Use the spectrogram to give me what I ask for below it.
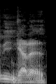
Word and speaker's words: Gallet: Et après avoir cassé d'énervement le bras de notre président, Mathieu Gallet, ce bras avec Mathieu lequel... – Gallet. – En français, on prononce toutes les lettres.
